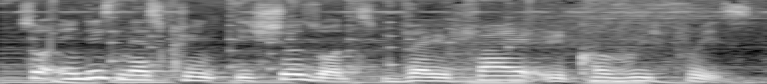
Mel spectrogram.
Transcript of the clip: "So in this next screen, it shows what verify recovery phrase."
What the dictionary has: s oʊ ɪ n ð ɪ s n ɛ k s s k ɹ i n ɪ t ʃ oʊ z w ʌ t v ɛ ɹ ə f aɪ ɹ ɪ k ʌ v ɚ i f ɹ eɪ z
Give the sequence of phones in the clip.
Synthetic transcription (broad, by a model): s oʊ ɪ n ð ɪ s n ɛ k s s k ɹ i n ɪ t ʃ oʊ z w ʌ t v ɛ ɹ ə f aɪ ɹ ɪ k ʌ v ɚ i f ɹ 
